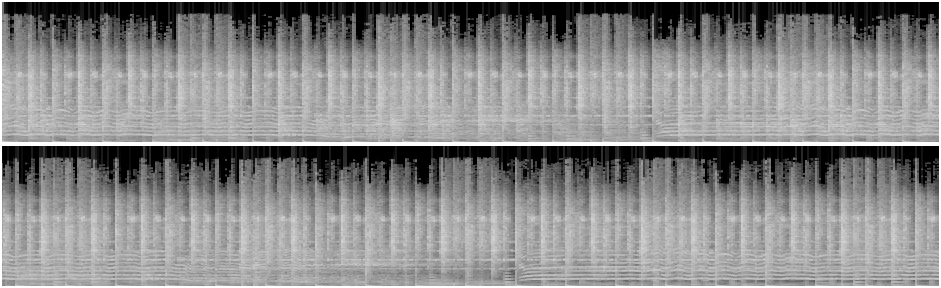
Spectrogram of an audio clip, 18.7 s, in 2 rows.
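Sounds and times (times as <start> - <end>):
piano version of a piece: 0.0 - 18.6.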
